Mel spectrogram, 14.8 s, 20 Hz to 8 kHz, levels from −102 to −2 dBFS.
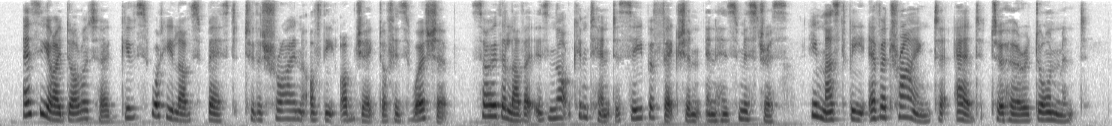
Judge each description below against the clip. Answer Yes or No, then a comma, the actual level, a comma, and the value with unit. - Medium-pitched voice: Yes, medium, 180 Hz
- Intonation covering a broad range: Yes, wide, 6.1 semitones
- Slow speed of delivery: No, average, 160 wpm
